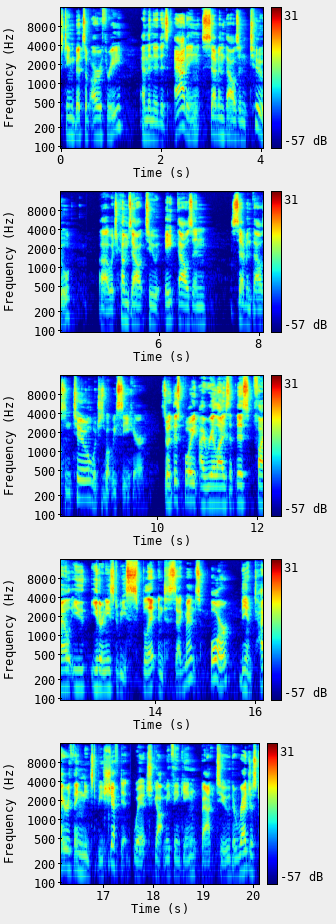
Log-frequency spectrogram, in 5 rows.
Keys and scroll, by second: 17.6-20.0 typing.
